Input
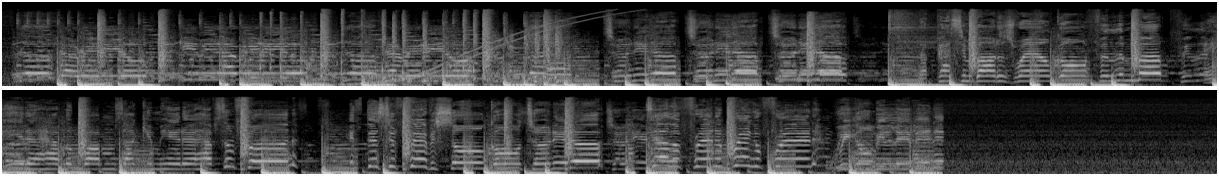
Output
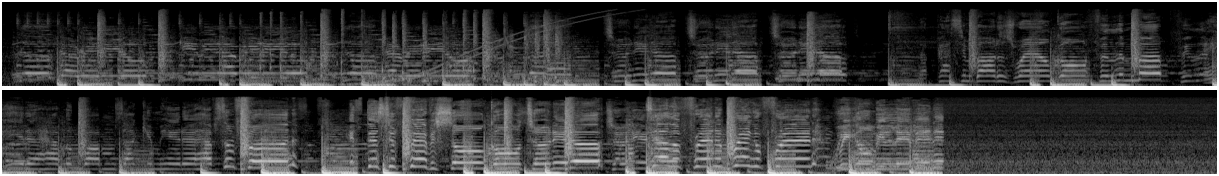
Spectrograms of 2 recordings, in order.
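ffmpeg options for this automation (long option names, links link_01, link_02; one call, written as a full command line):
ffmpeg -i in.wav -af "volume=11.5dB,afade=type=out:start_time=8.21:duration=1.06:silence=0.446684,afade=type=in:start_time=9.27:duration=1.14:silence=0.354813,afade=type=in:start_time=13.96:duration=0.71:silence=0.316228" out.wav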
